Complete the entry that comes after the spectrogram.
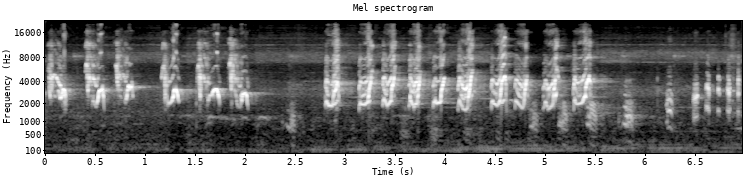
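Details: Song of a long-tailed shrike, meant to stir silent shrikes into song. Twisting whistled notes come in quick pairs, then a steady string of about a dozen similar looping phrases and softer chips.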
